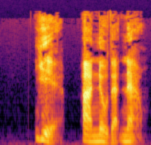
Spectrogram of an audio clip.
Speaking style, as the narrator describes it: Glem agreed testily

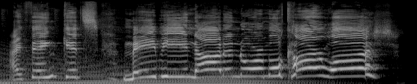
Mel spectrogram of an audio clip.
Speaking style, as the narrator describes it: she screamed

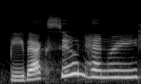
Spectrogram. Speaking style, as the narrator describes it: she said cheerfully

